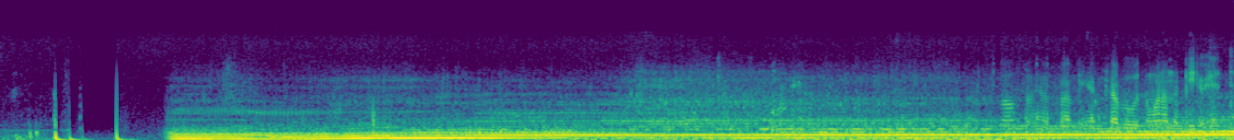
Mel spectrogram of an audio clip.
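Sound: boat engine running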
